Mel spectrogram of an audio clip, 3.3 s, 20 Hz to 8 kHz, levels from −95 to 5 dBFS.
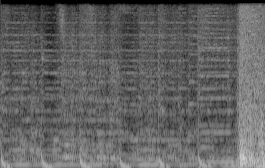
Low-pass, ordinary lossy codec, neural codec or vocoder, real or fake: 7.2 kHz; AAC, 48 kbps; codec, 16 kHz in and 24 kHz out, 1 kbps, XY-Tokenizer; fake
